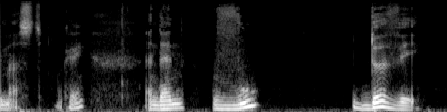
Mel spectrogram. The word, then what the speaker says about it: devez: And then vous devez. Remember, classic ending for vous here, a Z, but then you pronounce this combination of two letters, et, devez, devez.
